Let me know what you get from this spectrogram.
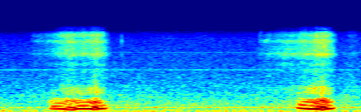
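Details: Sleeping puppy snoring: two low, rumbling breaths about half a second long, spaced roughly two and a half seconds apart, over a faint steady hum.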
